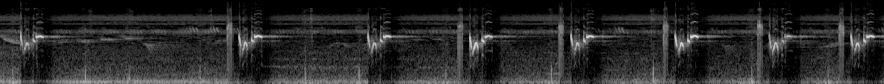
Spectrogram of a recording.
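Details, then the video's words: Prinia song used for luring prinias: bright, clipped chirps with a falling sweep and a short whistled tail, coming in uneven bursts against a constant high ringing tone. "KICAU BURUNG PRENJAK GACOR ini Manjur untuk PIKAT PRENJAK dan PANCINGAN PRENJAK KLAWU"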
